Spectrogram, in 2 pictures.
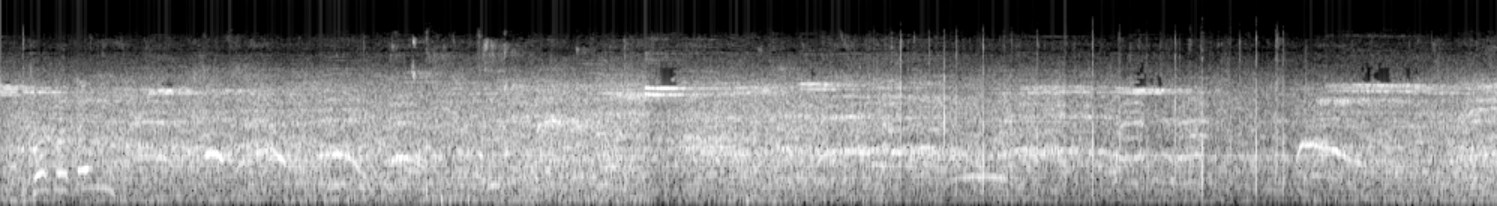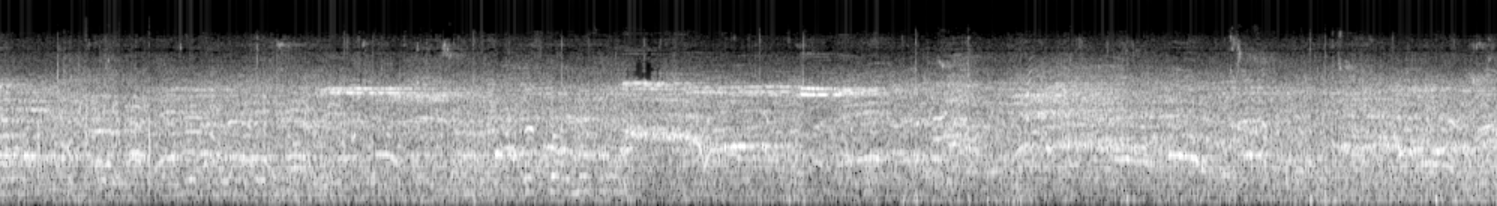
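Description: A crowd of voices murmurs and chatters throughout a large echoing hall.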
